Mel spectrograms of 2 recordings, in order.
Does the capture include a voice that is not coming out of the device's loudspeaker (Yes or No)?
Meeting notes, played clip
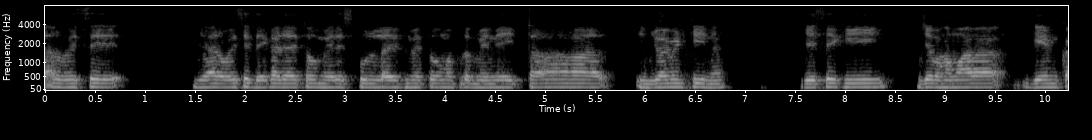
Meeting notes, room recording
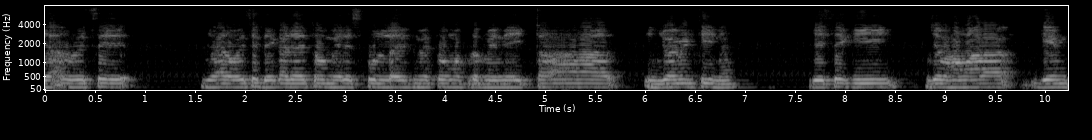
No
